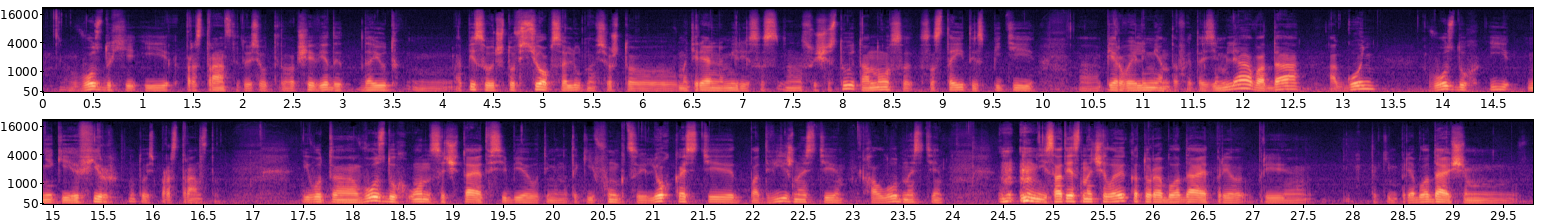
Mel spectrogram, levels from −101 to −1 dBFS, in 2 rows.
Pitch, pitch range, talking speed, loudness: 105 Hz, 100-120 Hz, 130 wpm, -25 LUFS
